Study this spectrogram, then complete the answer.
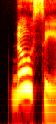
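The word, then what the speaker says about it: NOC: So they went to Manitoba to catch some belugas, and during this they caught a beluga named Nosy, is spelled N-O-C. Nosy.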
